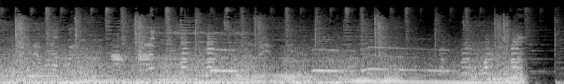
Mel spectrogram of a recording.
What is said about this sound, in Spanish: Cierra la puerta, que están entrando el ruido de los coches.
